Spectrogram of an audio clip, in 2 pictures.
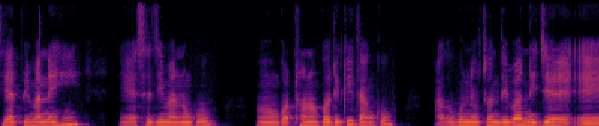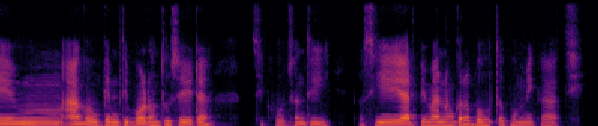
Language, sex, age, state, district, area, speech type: Odia, female, 45-60, Odisha, Kandhamal, rural, spontaneous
